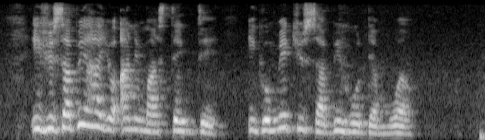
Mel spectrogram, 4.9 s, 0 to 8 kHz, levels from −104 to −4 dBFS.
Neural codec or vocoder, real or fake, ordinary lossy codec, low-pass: none; real; none; 7.2 kHz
